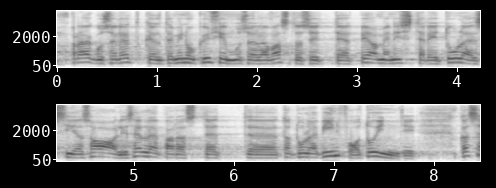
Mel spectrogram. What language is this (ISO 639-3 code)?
est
